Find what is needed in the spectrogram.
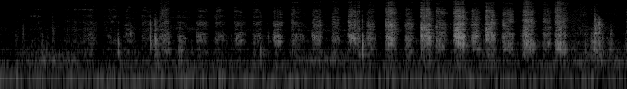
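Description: Scissors cutting through a sheet of thin printer paper: a run of short crisp snips, a few a second, starting about a second in and getting louder in the second half.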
